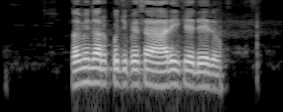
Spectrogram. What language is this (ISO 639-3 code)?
sbn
